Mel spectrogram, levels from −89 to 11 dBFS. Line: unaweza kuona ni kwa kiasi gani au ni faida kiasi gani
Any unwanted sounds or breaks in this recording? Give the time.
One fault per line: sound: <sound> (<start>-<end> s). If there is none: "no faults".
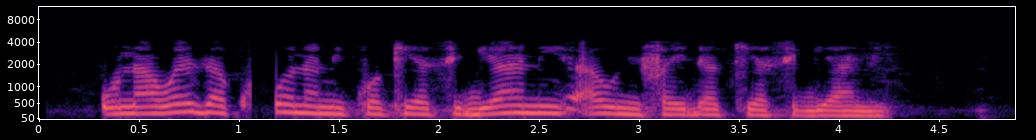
sound: dropout (1.1-1.2 s)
